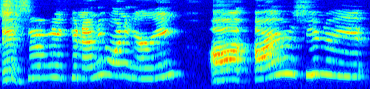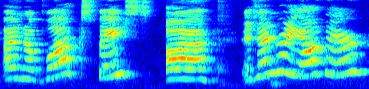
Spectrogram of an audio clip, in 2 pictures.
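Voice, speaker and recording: A woman puts on a character voice at an extremely high pitch, with lively intonation and a fairly slow pace. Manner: lost, calling out.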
